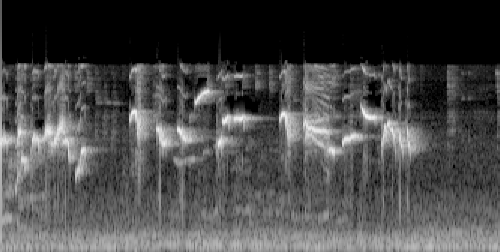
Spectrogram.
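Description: A songbird sings loud, quick whistling phrases close by.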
